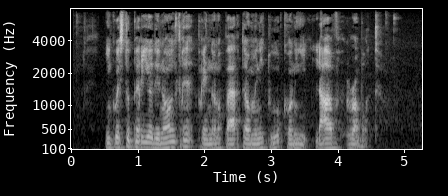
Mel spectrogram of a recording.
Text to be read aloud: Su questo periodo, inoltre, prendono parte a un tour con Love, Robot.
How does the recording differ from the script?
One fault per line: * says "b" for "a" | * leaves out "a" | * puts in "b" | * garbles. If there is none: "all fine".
* says "In" for "Su"
* puts in "mini"
* puts in "i"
